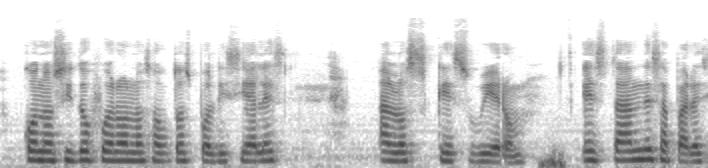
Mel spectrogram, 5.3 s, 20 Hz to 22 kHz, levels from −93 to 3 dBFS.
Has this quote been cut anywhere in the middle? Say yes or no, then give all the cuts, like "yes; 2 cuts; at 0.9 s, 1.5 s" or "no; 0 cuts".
no; 0 cuts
